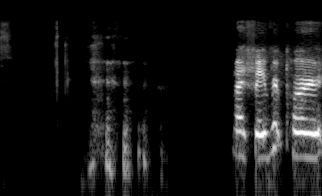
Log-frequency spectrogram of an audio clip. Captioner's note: laughs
